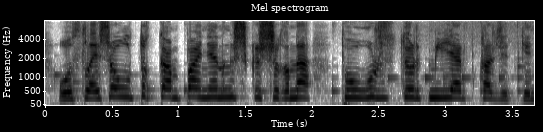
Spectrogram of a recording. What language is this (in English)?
Kazakh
